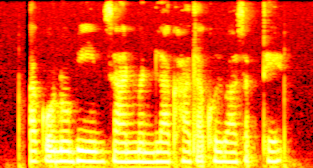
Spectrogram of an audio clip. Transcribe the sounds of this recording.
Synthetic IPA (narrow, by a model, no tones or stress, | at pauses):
akoːnõbʱiɪnsaːnmɐnlakʰaːt̪a̰kʰʊlʋasɐk̚t̪eː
